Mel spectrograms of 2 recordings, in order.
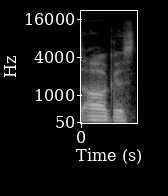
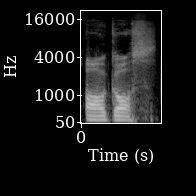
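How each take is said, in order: First: The last syllable has a reduced 'us' vowel. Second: The last syllable has a full 'oss' vowel.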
